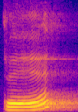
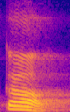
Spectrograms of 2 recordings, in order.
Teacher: ایک موٹی قاف پڑھی جاتی ہے اور ایک باریک کاف پڑھی جاتی ہے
